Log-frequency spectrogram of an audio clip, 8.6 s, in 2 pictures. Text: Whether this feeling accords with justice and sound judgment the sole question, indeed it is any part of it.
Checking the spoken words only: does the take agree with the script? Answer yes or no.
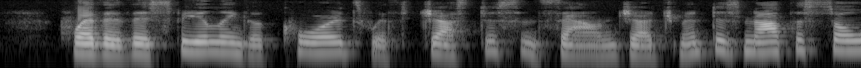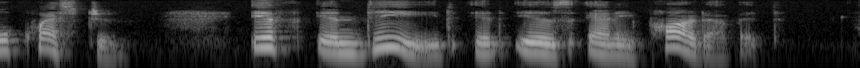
no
